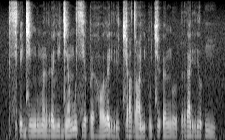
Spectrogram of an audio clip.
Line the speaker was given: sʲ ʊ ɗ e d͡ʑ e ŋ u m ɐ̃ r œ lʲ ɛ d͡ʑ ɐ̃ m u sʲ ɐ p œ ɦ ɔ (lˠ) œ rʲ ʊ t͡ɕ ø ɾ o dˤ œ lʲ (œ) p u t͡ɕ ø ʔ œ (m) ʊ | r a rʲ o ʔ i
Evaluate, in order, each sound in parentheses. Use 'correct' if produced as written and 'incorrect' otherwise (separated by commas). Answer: incorrect, incorrect, incorrect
